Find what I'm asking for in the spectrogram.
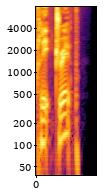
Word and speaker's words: CLTDRP: The opening track of their album announces that the band name is pronounced Clit Drip. Obvious, I guess. It's hardly going to be Clop Droop.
